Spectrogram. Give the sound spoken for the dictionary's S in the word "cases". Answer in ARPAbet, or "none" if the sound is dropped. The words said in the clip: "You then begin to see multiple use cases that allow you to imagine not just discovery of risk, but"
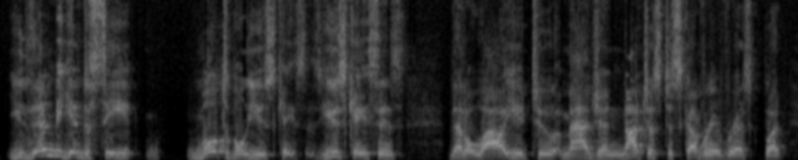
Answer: S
